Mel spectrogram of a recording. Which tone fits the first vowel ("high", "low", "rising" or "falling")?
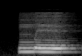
low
